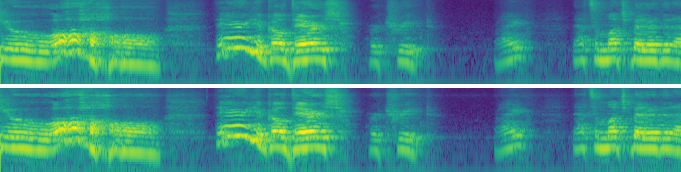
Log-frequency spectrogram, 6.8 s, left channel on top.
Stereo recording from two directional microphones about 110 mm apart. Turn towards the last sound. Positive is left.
turn(degrees=-5)  # may be behind; listen again after turning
